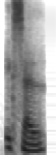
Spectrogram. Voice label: "excel", Indian

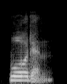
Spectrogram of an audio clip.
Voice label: "warden", Indian

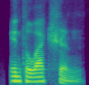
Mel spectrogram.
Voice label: "intellection", American

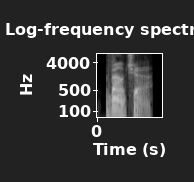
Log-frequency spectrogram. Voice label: "voucher", British

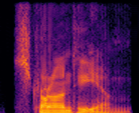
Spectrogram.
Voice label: "strontium", American

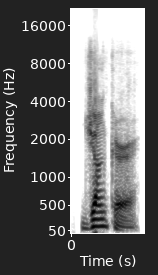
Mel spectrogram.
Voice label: "junker", American

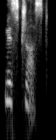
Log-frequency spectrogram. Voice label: "mistrust", Indian

